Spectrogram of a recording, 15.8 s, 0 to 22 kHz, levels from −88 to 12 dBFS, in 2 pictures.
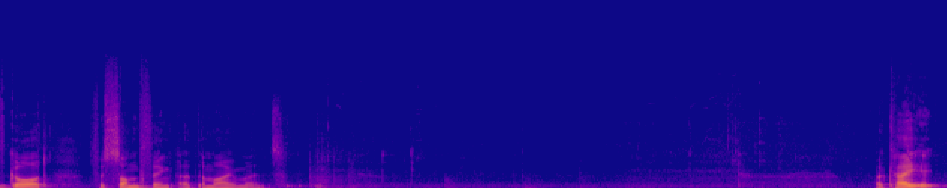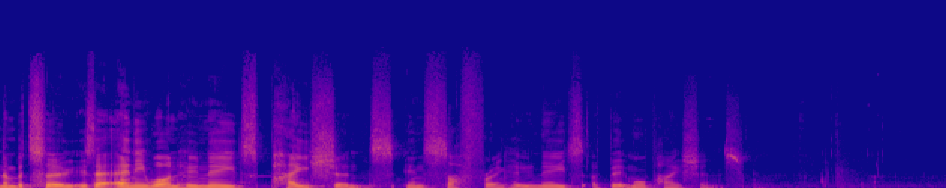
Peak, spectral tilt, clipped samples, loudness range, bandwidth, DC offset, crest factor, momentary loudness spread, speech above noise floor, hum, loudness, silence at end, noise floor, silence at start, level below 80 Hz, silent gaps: -6 dBFS; -6 dB/octave; under 0.1%; 17 LU; 14 kHz; under 0.1%; 24 dB; 22 LU; 44 dB; none; -28 LUFS; 1.75 s; -72 dBFS; 0 s; -78 dBFS; none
